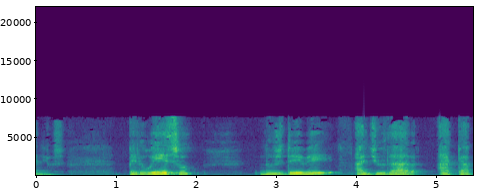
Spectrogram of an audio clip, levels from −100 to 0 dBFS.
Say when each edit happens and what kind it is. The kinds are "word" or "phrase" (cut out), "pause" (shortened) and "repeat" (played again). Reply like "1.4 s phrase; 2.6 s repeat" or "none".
none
